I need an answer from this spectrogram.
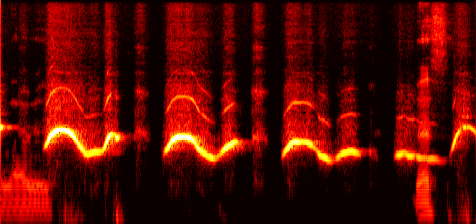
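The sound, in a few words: voice imitating a referee's whistle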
